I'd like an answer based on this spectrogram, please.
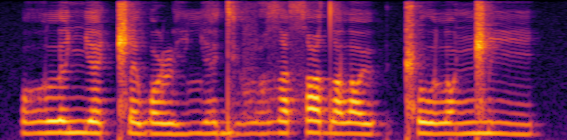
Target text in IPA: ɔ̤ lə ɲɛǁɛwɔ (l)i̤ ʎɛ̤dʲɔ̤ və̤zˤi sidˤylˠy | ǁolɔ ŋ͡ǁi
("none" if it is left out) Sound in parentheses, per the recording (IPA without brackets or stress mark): ɭ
